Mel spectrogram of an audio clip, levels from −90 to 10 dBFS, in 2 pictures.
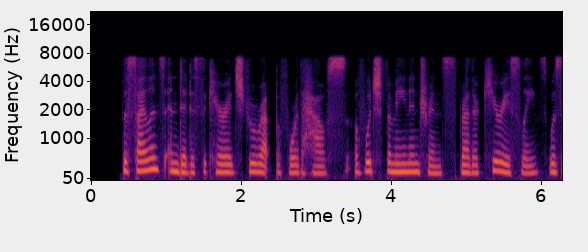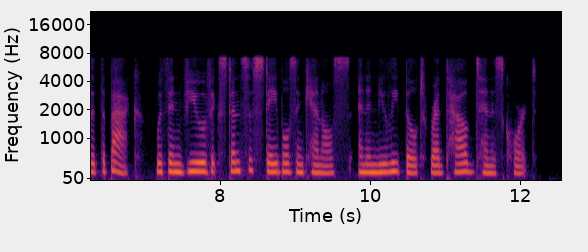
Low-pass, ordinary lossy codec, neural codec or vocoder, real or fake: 7.2 kHz; Opus, 24 kbps; codec, 16 kHz, 0.2 kbps, FocalCodec; fake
